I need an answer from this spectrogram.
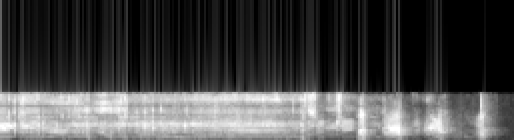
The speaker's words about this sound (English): Dude, that is a hot fart. Dude, that's a hot fart on a hot mic.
